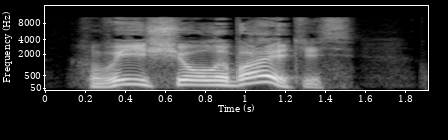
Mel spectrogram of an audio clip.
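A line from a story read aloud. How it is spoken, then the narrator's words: Indignant. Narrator (Russian): возмущенно сказала Инна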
